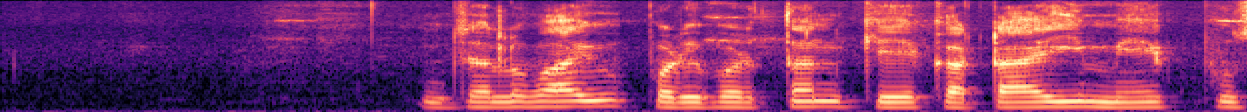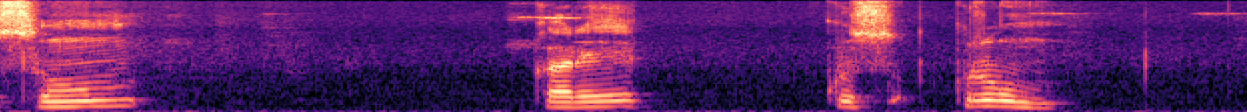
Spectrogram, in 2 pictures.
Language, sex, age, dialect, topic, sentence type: Magahi, male, 31-35, Northeastern/Surjapuri, agriculture, question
